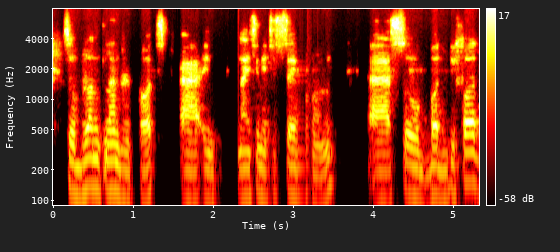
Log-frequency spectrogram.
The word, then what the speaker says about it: Brundtland: And that was in 1987 at the UN conference at the during the Brundtland. Sorry, this one is always difficult for me to pronounce because of the D. So Brundtland report in 1987.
